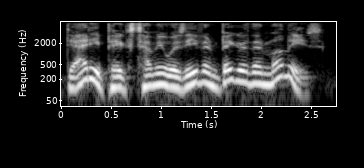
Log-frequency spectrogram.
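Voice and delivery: usual speaking voice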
